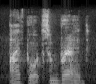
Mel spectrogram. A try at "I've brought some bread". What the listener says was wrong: Don't say some. Here the word is complete. Here the words are not complete. We use schwa sound, which means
